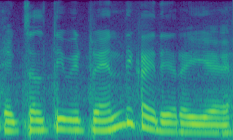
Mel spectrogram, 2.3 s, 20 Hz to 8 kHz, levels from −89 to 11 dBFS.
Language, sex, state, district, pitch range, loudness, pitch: Hindi, male, Rajasthan, Bikaner, 140-180 Hz, -11 LUFS, 160 Hz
